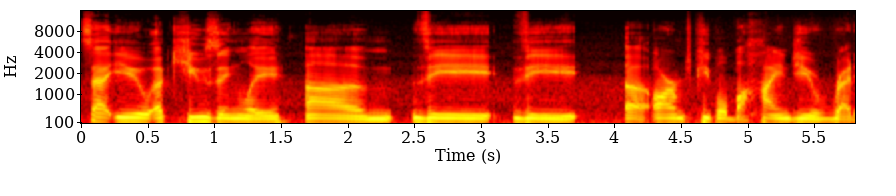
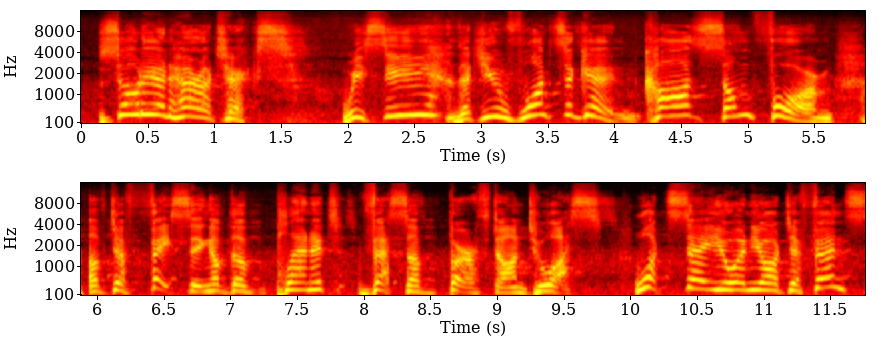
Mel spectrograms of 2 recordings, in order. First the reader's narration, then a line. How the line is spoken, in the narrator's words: The man in the priesty outfit shouts, and he says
